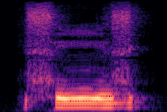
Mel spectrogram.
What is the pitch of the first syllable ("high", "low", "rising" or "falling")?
low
